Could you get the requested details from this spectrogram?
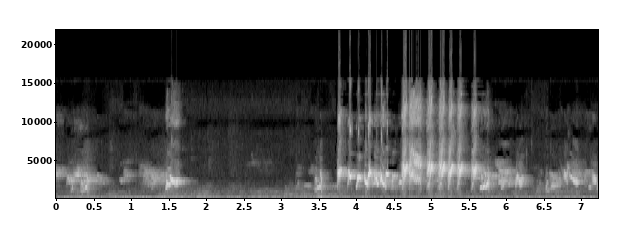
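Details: Tutor song of a red-whiskered bulbul used to teach young birds, with short warbled phrases early on and a denser, louder run of rapid chirpy notes through the middle and end.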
